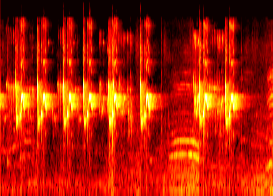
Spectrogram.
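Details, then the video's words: Aggressive 'gacor' fighter song from a bar-winged prinia, provoking a rival: a fast series of sharp high chirps, a short gap with a faint lower whistle, then more chirps. "Suara Burung prenjak | Prenjak Gacor Full FIGHTER Bikin Prenjak Jadi Emosi Lawan"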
